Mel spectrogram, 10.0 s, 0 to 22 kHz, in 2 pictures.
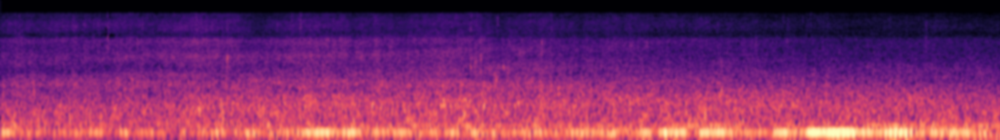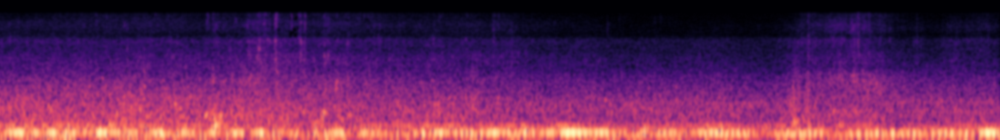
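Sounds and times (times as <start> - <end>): boat motor humming: 0.0 - 10.0
water noise: 0.0 - 10.0.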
